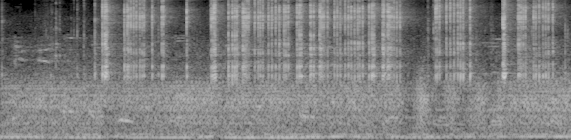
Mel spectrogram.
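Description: Hand crank on a plastic toy crane being turned, its ratchet clicking rapidly as it winds the hook's string. The clicking starts about a second in and comes in two spells, with a short break near four seconds.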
